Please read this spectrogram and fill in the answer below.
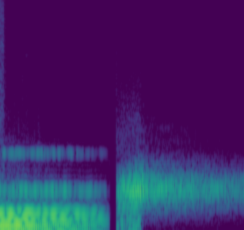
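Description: Sustained, dark background-music chord that fades and cuts off about a second in, followed by a sudden low hit with a ringing tone that slowly dies away: a horror-style transition sound effect.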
